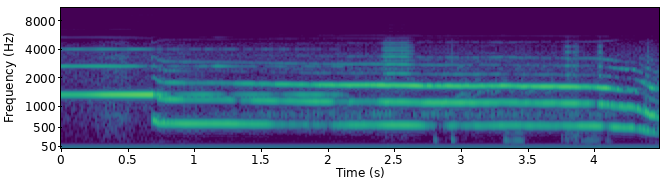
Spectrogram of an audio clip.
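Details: Afghan Hound, two years old, singing along as harmonica plays: one long sustained howl holding a steady pitch for nearly four seconds before dropping at the end, with faint harmonica notes beneath.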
